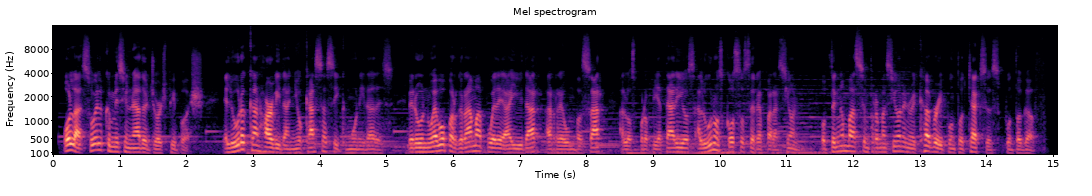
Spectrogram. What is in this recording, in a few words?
spanish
